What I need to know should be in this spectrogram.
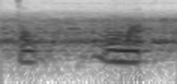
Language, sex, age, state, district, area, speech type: Bodo, female, 30-45, Assam, Kokrajhar, rural, spontaneous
